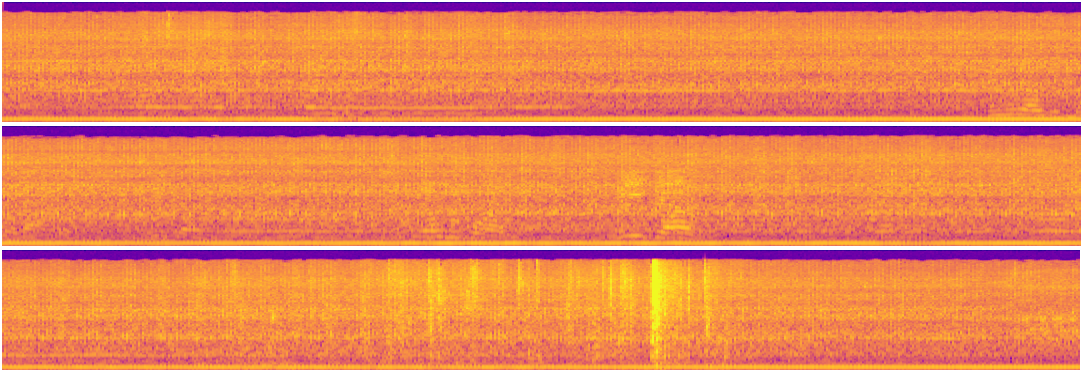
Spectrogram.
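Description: Backhoe engine running steadily at one constant pitch, with a single sharp crack near the end as the wooden porch roof is pulled down.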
